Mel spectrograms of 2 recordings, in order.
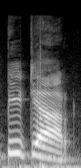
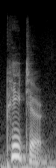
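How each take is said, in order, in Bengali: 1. প্রথম P উচ্চারিত হয় বাতাসের ফোঁস ছাড়া। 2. প্রথম P উচ্চারিত হয় বাতাসের ফোঁস সহ।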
